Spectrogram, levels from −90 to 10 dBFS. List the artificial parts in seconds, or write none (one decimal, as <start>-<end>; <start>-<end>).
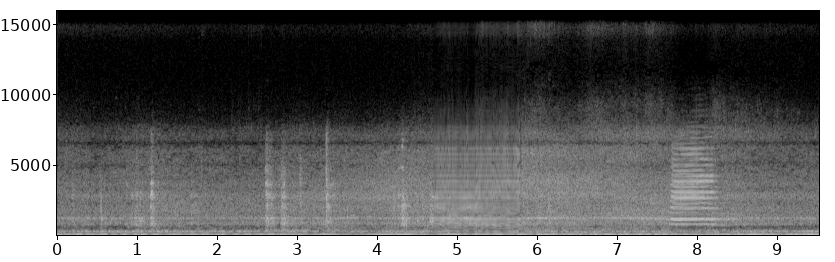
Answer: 4.7-5.8

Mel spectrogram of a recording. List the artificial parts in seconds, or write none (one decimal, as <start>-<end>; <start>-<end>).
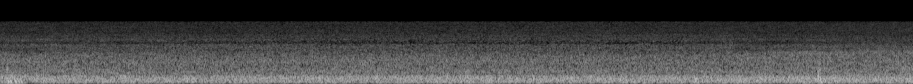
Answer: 0.0-1.6; 6.9-9.1

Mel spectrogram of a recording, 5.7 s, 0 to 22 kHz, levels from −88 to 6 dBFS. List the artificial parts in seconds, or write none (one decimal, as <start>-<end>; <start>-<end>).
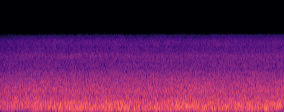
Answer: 0.7-1.7

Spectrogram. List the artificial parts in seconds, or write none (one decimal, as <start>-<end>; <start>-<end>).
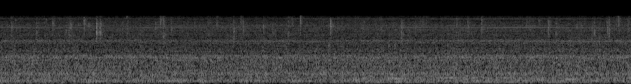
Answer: none

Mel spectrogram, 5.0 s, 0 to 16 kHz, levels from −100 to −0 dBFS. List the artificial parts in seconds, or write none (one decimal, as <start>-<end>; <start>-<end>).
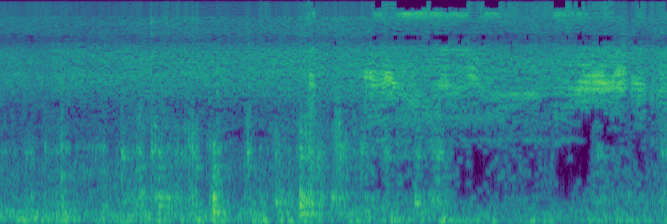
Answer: none

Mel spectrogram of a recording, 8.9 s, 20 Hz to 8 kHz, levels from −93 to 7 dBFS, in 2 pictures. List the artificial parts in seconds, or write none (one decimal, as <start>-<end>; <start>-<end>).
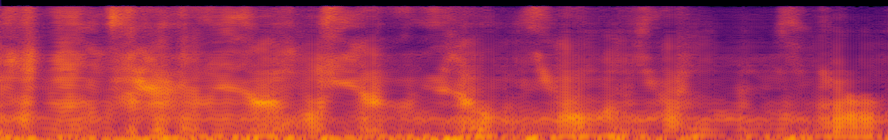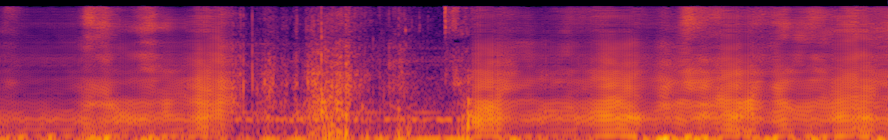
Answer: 0.0-5.6; 6.8-8.9

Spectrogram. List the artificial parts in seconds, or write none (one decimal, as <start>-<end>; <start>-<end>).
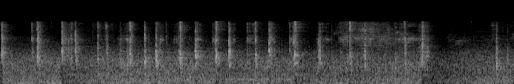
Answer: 2.5-4.0

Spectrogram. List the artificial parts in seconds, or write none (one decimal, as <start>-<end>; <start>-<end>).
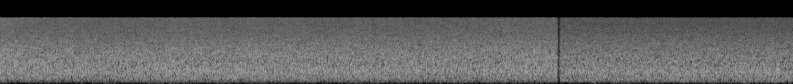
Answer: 0.0-4.2; 5.5-7.9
